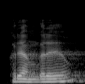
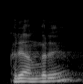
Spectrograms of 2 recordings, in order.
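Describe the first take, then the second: Both takes have the same delivery.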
